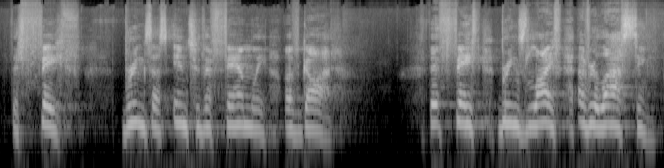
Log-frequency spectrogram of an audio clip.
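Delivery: loud, emphatic preacher's declaration; impassioned preaching. Real, not acted. Preacher proclaiming faith to the congregation, loud and emphatic. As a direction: build in force with each phrase.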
